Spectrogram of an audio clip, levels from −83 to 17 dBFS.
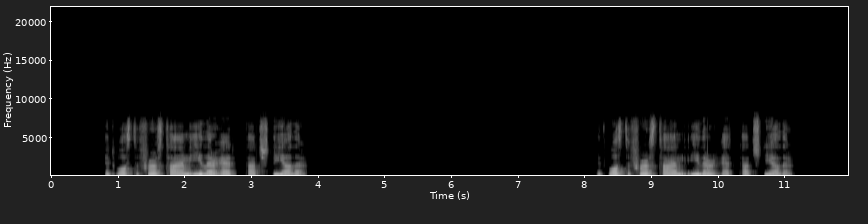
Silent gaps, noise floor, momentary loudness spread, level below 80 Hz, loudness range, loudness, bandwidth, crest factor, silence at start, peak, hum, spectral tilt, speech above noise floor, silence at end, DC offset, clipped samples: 3.96-8.17 s; under -90 dBFS; 13 LU; -62 dBFS; 9 LU; -26 LUFS; 7.8 kHz; 22 dB; 0.8 s; -6 dBFS; none; -6 dB/octave; over 64 dB; 0.85 s; under 0.1%; under 0.1%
